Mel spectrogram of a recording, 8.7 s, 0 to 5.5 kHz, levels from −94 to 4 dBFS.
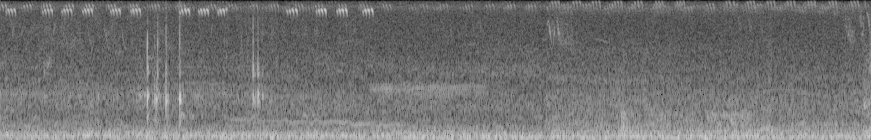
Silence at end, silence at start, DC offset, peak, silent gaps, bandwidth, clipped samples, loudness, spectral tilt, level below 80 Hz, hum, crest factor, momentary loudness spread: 0 s; 0 s; 0.8%; -4 dBFS; none; 5.4 kHz; under 0.1%; -23 LUFS; -5.5 dB/octave; -28 dBFS; none; 20 dB; 7 LU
